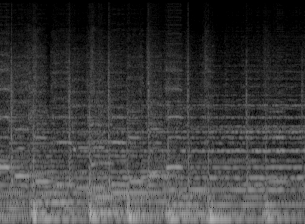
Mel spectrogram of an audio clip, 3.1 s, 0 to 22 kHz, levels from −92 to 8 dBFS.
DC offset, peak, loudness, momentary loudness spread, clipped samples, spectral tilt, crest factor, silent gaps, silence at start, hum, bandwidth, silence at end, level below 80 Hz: under 0.1%; -18 dBFS; -35 LUFS; 3 LU; under 0.1%; -5.5 dB/octave; 16 dB; none; 0 s; none; over 20 kHz; 0 s; -40 dBFS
